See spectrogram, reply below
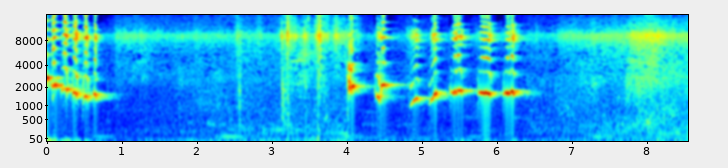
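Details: Caged greater green leafbird singing in the morning: a rich opening phrase, a quiet pause, then a run of loud, clear whistled notes sliding downward, each about half a second apart.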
